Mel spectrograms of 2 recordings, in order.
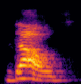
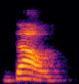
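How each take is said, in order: First: The B sound is silent. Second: The B sound is silent.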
